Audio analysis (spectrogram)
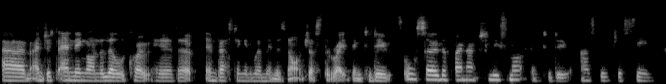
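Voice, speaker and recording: A woman with a husky, gravelly low voice hosts a webinar while losing her voice. She moderates in a friendly, easy way. The sound is dry and close. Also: fairly even intonation, fast, dry recording. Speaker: webinar host. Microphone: video call.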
